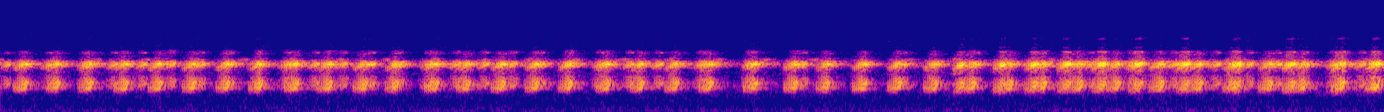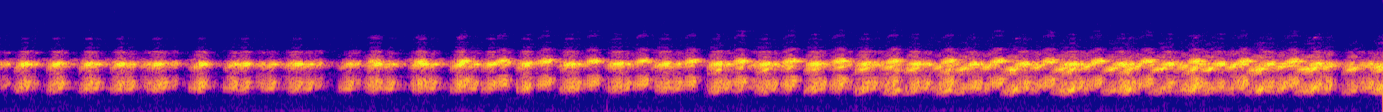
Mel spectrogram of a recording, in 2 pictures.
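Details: Tree frogs chorusing at night at a forest pond in mid-April, North-East Italy; fast rasping pulses that build in loudness and density toward the end as more frogs join.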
